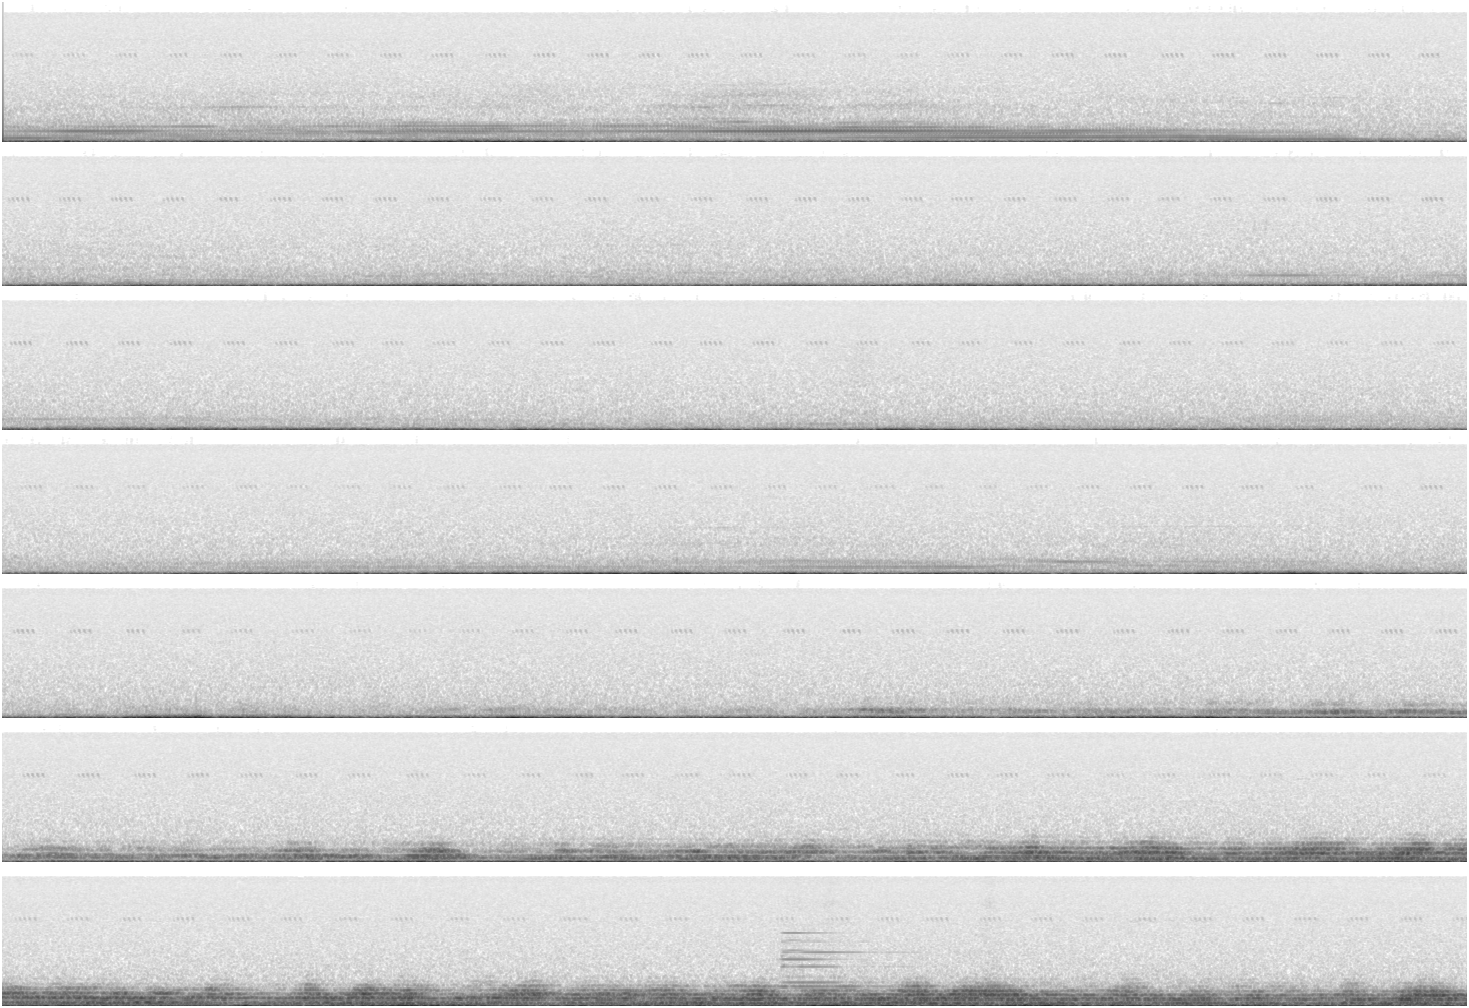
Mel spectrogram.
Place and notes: wengen, silence and bell at night
in the night, a little wind, a distant cricket, a church bell, silence
soundmap d - social ambiences and topographic field recordings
